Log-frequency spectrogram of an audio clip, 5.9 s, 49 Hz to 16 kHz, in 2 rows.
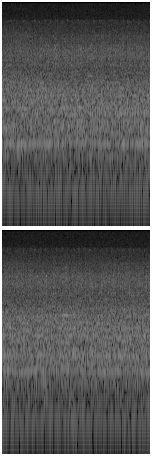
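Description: Seat 1.6 petrol four-cylinder engine idling steadily, with no revving.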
